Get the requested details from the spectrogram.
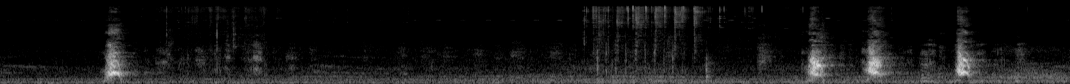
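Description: A dog barks loudly a few times.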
